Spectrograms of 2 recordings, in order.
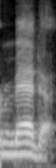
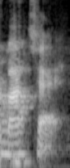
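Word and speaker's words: Maté: There's this totally left field or right field theory from a man by the name of Gabor Mete. Is that how you pronounce it? Gabor Mate. Yes.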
